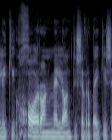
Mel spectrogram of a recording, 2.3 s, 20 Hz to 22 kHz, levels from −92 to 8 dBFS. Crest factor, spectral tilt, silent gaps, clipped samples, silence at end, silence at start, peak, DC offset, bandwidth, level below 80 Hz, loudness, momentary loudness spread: 16 dB; -6 dB/octave; none; under 0.1%; 0 s; 0 s; -10 dBFS; under 0.1%; 15.5 kHz; -64 dBFS; -24 LUFS; 11 LU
